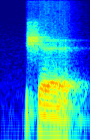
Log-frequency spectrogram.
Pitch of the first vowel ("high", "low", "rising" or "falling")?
low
